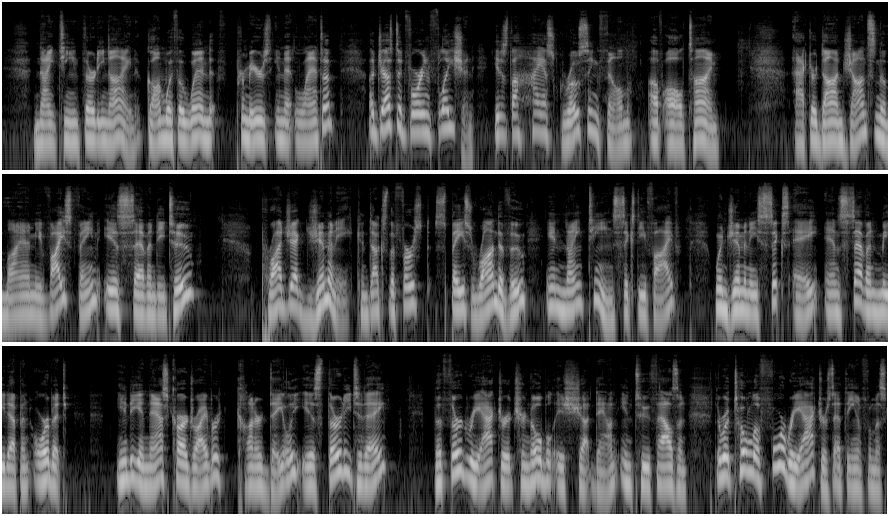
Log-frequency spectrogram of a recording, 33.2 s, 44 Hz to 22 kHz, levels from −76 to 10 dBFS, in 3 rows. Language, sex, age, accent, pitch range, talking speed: English, male, 50-69, American, 120-160 Hz, 135 wpm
